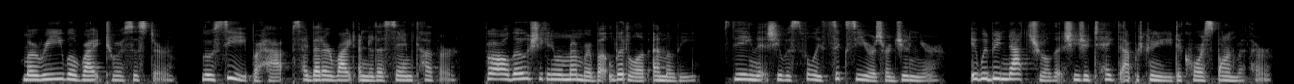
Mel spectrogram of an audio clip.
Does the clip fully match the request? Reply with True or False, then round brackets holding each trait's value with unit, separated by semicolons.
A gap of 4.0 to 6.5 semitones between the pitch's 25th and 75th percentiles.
False (3.5 semitones)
